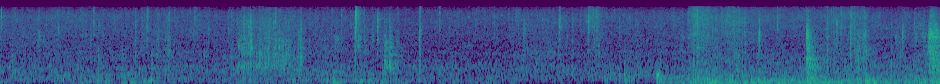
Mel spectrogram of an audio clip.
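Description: Meat sizzling on a wire grill over a wood campfire, with the fire crackling in scattered sharp pops.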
